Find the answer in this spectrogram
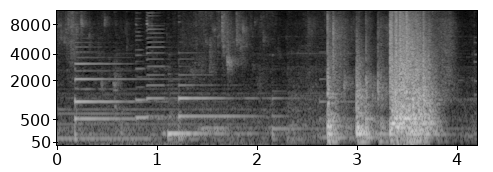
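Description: Background film music with held and plucked notes; about three seconds in, a few loud bursts of splashing and clatter at a kitchen sink where dishes are being washed under the tap.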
